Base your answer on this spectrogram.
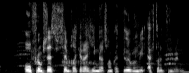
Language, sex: Icelandic, male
